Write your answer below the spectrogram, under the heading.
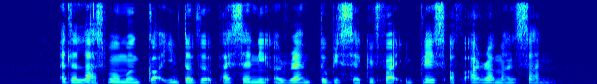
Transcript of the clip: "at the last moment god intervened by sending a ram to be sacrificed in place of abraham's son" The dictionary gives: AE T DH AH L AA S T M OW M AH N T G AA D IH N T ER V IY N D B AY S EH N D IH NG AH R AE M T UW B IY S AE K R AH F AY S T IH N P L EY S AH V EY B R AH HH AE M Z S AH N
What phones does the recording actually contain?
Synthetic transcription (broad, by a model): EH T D AH L AA S T M OW M AH N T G AA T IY N T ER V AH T B AY S EH N D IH NG AH R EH M T UW B IY S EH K R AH F AY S IH N P L EY S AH F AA R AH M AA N S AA N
